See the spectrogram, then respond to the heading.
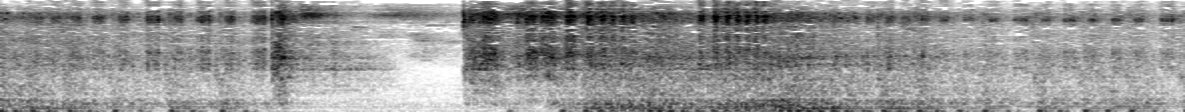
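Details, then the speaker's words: Honda Tiger single-cylinder motorcycle started after carburetor repair: dirt-clogged float bowl caused fuel dripping and petrol smell when parked; cleaned and fixed. Brief crank, then a steady, even putter with no misses; starts and idles normally. "udah sembuh nggak netes kembali Coba nah oke langsung kita tes dulu kita Nyalakan sepeda motornya"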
